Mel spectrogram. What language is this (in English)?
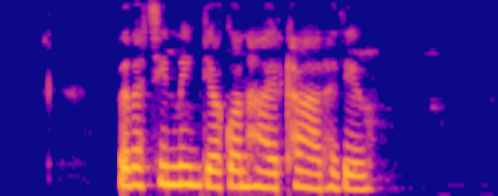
Welsh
